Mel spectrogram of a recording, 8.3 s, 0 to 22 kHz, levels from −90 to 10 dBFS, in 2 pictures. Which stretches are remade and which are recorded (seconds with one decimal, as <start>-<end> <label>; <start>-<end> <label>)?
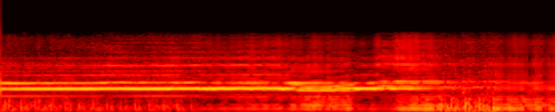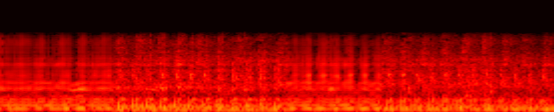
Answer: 0.0-1.5 recorded; 1.5-3.3 remade; 3.3-3.7 recorded; 3.7-5.0 remade; 5.0-6.3 recorded; 6.3-7.0 remade; 7.0-8.3 recorded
